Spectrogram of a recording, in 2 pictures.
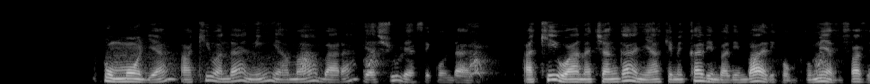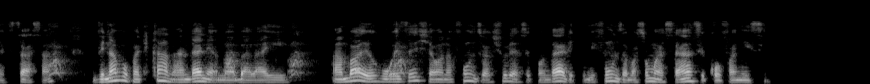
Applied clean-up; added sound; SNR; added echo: none; Bark; 16 dB; none.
